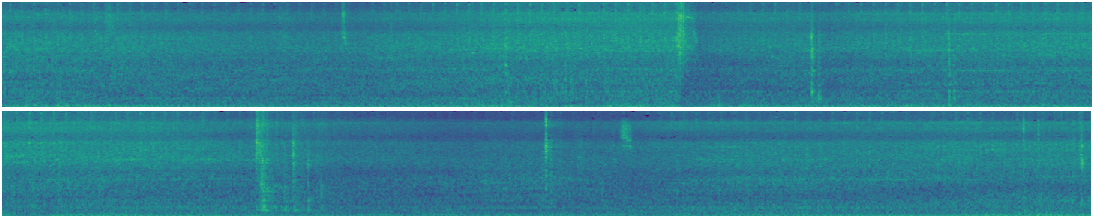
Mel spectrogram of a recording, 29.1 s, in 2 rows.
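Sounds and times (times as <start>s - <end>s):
car engine idling: 0.0s - 29.0s
sharp click: 9.0s - 9.3s.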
